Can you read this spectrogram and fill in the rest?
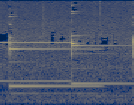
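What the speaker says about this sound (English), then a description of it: "when they press the button, it'll ring the bell" A KEDSUM wireless doorbell with a built-in thermometer display rings three clear, bright chime strikes in close succession, each tone ringing on and decaying, with no talking.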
